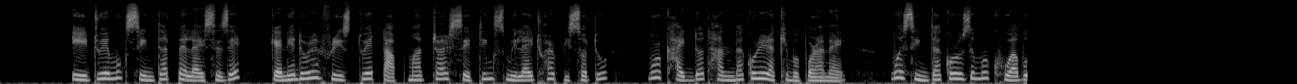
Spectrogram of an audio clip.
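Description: Generation loss runs through the whole of this speech recording: it sounds swirly, smeared and hollow, with blurred consonant attacks and nothing above 19.9 kHz, most likely from about three rounds of MP3 encoding at 96 kbit/s, each pass re-quantising on a shifted frame grid so the noise and spectral holes pile up. An audio dropout to silence starts at 10.27 s, just after "যে মোৰ", and lasts to the end with no room tone, likely a lost input while the recorder kept writing silence.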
